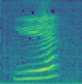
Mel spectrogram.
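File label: "yue" second tone, Mandarin Chinese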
